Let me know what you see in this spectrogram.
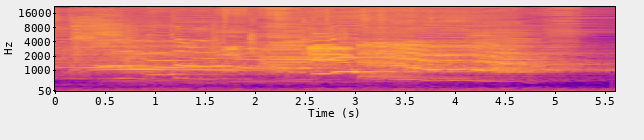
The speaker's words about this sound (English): Can you hear that? What? Like screaming.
